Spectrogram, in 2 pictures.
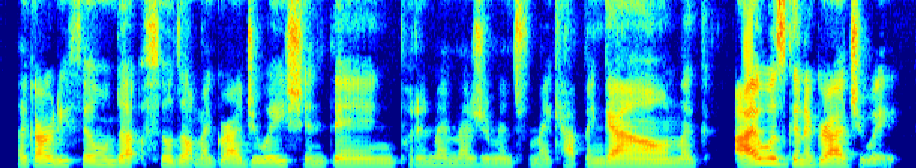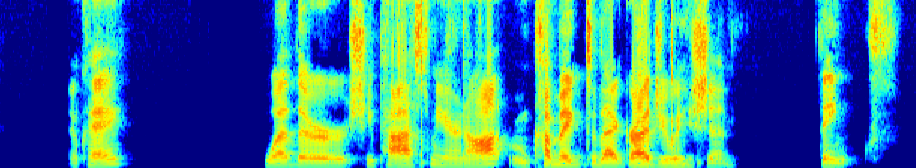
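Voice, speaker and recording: A woman's voice: medium pitch, no echo. Young woman chatting casually, dry close sound. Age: young adult. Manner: animated, slangy, self-dramatizing. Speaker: vlogger and aspiring actress. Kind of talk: casual chatty vlog storytelling.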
